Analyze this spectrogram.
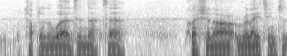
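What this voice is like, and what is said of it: Usual voice. Nothing is said of it.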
